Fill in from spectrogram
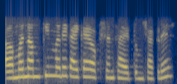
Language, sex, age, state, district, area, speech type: Marathi, female, 18-30, Maharashtra, Ratnagiri, urban, conversation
